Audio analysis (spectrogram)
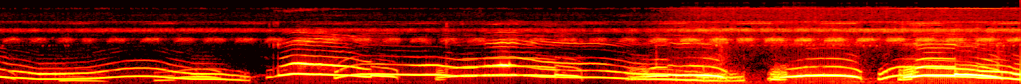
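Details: Territorial standoff on a Philippine farm as a feral cat, not a village cat, confronts a black cat: long continuous wavering caterwaul, rising and falling, broken by brief gaps near the end, over a steady insect chorus.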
